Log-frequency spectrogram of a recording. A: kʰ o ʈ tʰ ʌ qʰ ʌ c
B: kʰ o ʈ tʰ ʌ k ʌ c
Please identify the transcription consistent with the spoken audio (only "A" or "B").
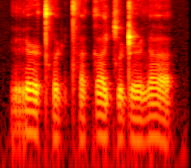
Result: B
